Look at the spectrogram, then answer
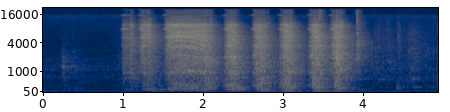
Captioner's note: drill whirring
